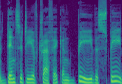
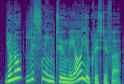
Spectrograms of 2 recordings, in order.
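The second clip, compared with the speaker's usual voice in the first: raised, higher exasperated voice; mother losing patience with her son, raised voice; frustrated mother; 7 semitones higher, 6 dB louder than usual. Acted. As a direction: snap at him, losing patience.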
